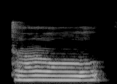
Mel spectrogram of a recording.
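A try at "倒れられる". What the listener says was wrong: You're missing a syllable.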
